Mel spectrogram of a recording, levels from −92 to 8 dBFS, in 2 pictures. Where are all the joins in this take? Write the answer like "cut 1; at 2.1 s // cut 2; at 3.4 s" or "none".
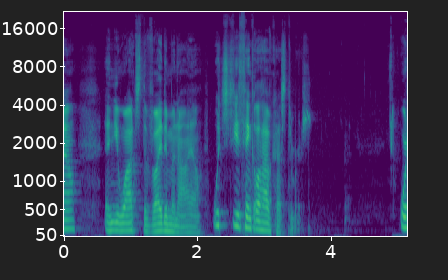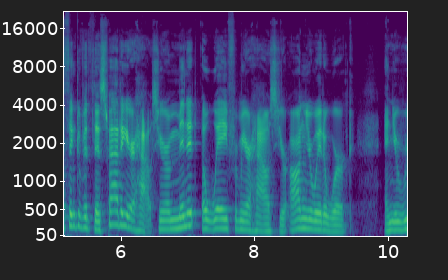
cut 1; at 2.1 s // cut 2; at 3.1 s // cut 3; at 5.8 s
